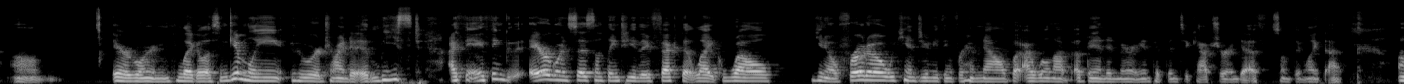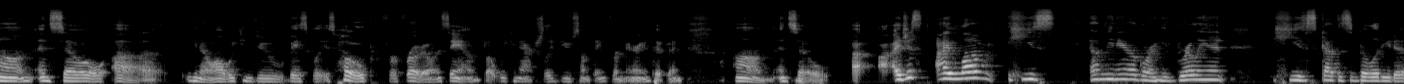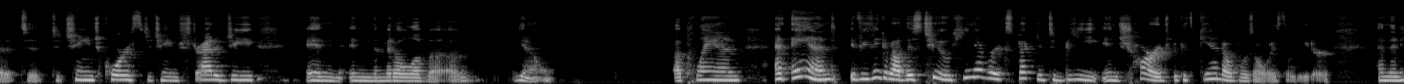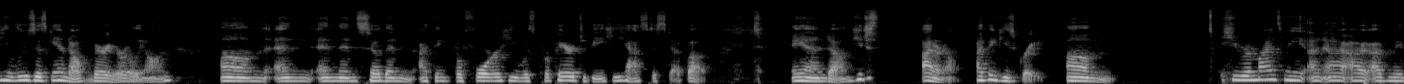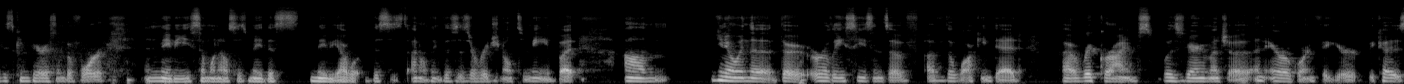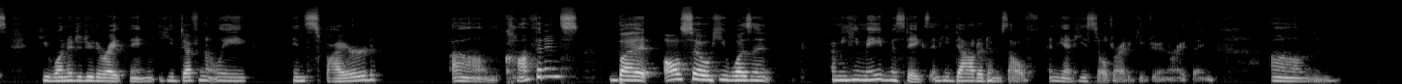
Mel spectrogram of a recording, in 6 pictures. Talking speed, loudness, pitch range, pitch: 185 wpm, -24 LUFS, 150-195 Hz, 170 Hz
